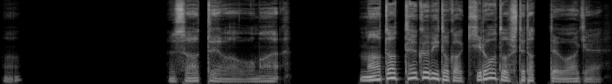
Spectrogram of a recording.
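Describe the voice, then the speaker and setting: Audio drama role: languid young tough guy voiced by a man, low-pitched with swooping intonation, gruff, teasing childhood friend. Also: sing-song, slow pace, pauses often, warm tone, dry recording, clean studio sound, heavily acted. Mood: gruff concern. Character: languid, blunt young male delinquent, protective childhood friend. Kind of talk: intimate Japanese audio drama acting.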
